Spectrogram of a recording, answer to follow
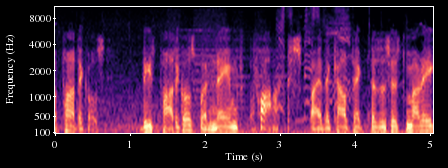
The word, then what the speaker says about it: quark: The word quark is supposed to be pronounced like quart but with a K at the end instead of a T.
